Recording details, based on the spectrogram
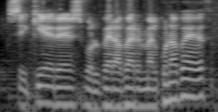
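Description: A man's voice: medium pitch, unhurried, pushed and bright. A man voicing a cool, wry young ghost hero in a red suit for a fan dub, with faint game music behind. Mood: wistful cool. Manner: playful, laughs often between lines. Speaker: streamer dubbing a game.

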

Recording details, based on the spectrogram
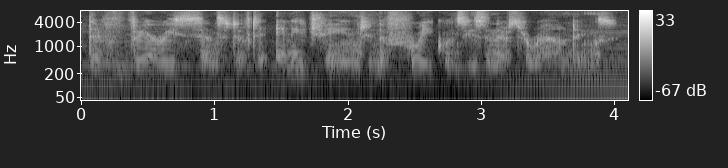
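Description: An actor plays a composed young researcher from a video game, laying out data in an even, courteous tone. His voice sits on the low side. Game music runs clearly behind the dialogue. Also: lightly acted, low-quality recording. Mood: calm. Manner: measured, polite, informative. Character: calm, analytical young male researcher.

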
